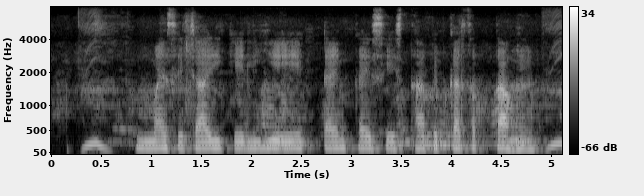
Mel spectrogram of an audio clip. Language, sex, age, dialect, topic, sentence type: Hindi, male, 36-40, Marwari Dhudhari, agriculture, question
